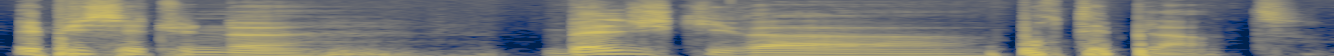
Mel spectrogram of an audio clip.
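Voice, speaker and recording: A man's voice: low voice, expressive, slow pace, darkish tone, no echo. A man telling a string of jokes in a rambling way, with fillers and restarts. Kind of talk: joke telling.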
